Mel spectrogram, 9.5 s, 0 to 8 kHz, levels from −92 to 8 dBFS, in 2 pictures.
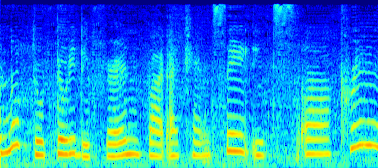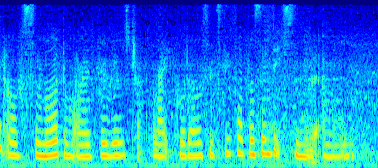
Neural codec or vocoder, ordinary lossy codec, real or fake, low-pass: codec, 16 kHz, 1.1 kbps, Voila-Tokenizer; none; fake; none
